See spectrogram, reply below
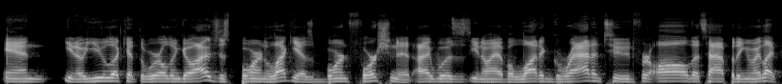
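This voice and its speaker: Bright-voiced man hosting a podcast. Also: mid-range voice, fairly even intonation, brisk, hardly any pauses, no room sound. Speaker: podcast host. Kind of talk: conversational interview.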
